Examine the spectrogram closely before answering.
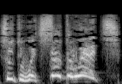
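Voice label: witch chasing, voice, male; Left 4 Dead 2; coach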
